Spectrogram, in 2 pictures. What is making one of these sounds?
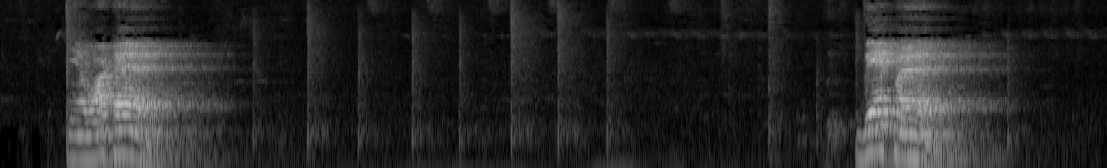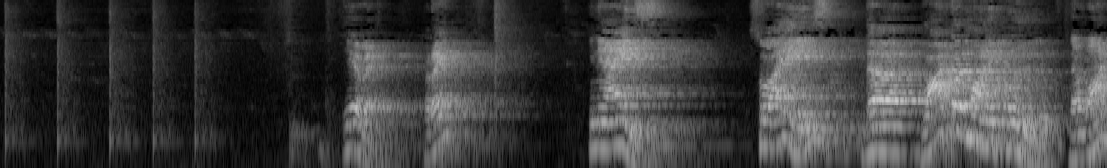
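A man speaks loudly and clearly in a room with some echo.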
